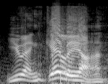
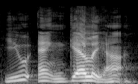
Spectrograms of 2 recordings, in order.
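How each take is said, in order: First: Euangelion slower and fuller, stress on gel; emphasis on gel. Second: Euangelion drawn out slowly, syllable by syllable; slow Greek pronunciation. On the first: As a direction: say Euangelion whole, leaning on gel. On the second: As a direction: sound out Euangelion slowly for the people. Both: Shown as a demonstration. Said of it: "Put the emphasis on the gel".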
